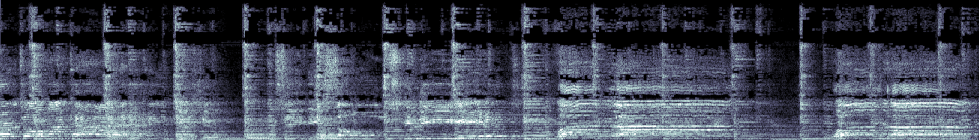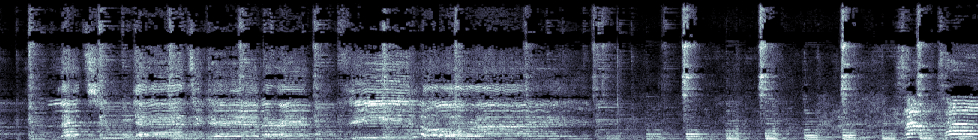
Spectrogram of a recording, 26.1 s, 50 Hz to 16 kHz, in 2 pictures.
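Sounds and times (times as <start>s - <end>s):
acoustic guitar: 0.0s - 26.0s
woman singing: 11.2s - 13.2s, 25.0s - 26.0s.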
